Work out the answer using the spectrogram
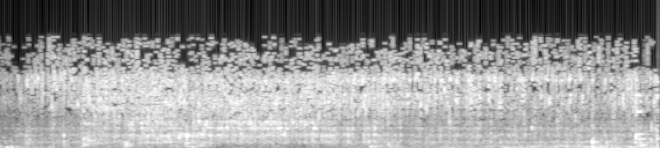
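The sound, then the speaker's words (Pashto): Onions and meat sizzle in a pan while being fried for qorma. The dense, hissing crackle holds steady and level throughout, and no voices are heard. “اوس پیاز سره کړی اوس په غوښه اچوم قورمه پخوم”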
